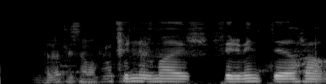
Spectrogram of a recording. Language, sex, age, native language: Icelandic, other, 60-69, Icelandic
